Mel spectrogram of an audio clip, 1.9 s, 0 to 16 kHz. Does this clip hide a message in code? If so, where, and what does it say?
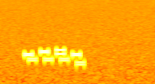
Yes: multi-frequency trunk signalling (R2, with the far end's replies) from 0.3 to 1.1 s, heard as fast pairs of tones, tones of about 100 ms. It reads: 1681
